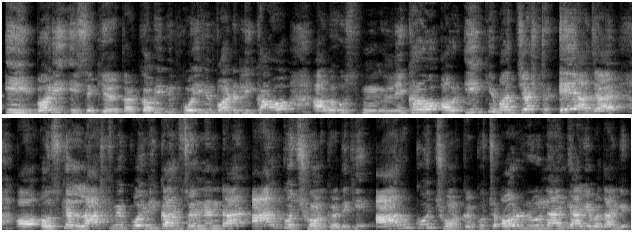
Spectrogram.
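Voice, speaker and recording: A woman's voice: high-pitched, normal speed, few pauses, a bit bright. A woman teaching English pronunciation in a patient classroom manner, repeating points and asking herself questions before answering. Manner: patient, repetitive, asks and answers own questions. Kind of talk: classroom-style lesson. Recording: echoey room from far off.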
